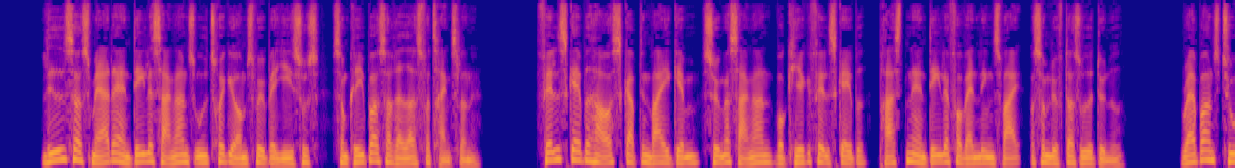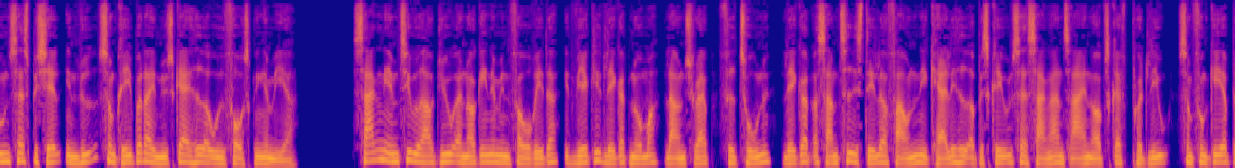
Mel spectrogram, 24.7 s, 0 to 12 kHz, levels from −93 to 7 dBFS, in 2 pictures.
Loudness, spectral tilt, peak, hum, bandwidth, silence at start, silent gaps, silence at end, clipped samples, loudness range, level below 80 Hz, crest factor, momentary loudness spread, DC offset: -20 LUFS; -5 dB/octave; -2 dBFS; none; 12 kHz; 0.4 s; 4.84-4.99 s, 5.19-5.23 s, 5.31-5.36 s, 11.28-11.41 s, 11.66-11.79 s, 15.36-15.48 s, 15.83-15.87 s; 0 s; under 0.1%; 2 LU; -58 dBFS; 18 dB; 4 LU; under 0.1%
